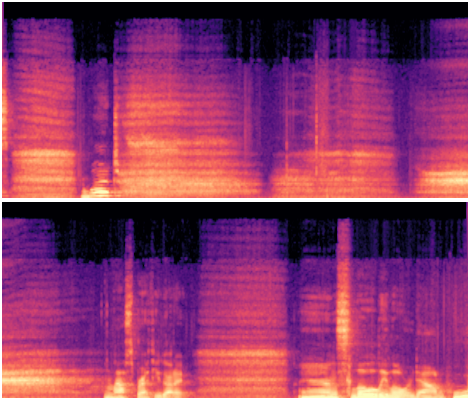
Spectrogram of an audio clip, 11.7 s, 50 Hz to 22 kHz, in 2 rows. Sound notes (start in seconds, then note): 0.0 inhaling; 1.4 exhaling and inhaling; 8.5 inhaling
